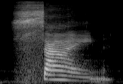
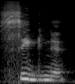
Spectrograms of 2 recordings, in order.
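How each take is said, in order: First: No G sound is pronounced. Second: A G sound is pronounced. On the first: The speaker calls it right. "Silent G in there" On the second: The speaker calls it wrong. "not signe"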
